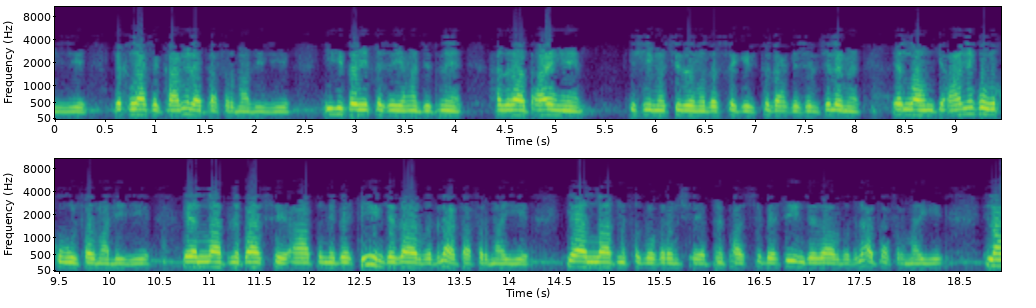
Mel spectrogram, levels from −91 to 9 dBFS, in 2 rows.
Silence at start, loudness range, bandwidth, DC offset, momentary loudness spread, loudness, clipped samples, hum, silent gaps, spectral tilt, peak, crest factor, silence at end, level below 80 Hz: 0 s; 3 LU; 3.9 kHz; under 0.1%; 9 LU; -12 LUFS; 0.1%; none; none; -10.5 dB/octave; 0 dBFS; 12 dB; 0 s; -52 dBFS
